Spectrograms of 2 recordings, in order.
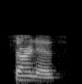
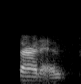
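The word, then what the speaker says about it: Tsarnaev: Oh, his last name? – Yes. – Sarnov. – Sarnov. Perfect.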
